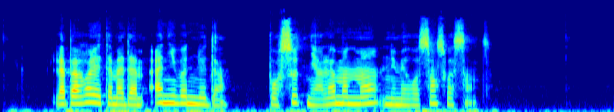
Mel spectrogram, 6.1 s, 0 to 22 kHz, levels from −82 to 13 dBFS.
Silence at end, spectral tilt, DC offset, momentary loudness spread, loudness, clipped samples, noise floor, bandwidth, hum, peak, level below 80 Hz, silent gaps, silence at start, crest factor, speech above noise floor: 1.15 s; -3 dB/octave; under 0.1%; 12 LU; -25 LUFS; under 0.1%; -60 dBFS; 12.5 kHz; none; -4 dBFS; -46 dBFS; none; 0.1 s; 22 dB; 34 dB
